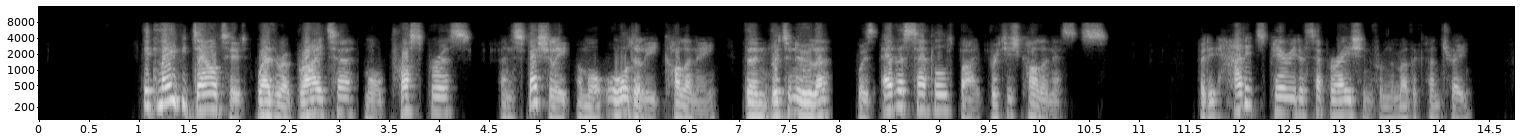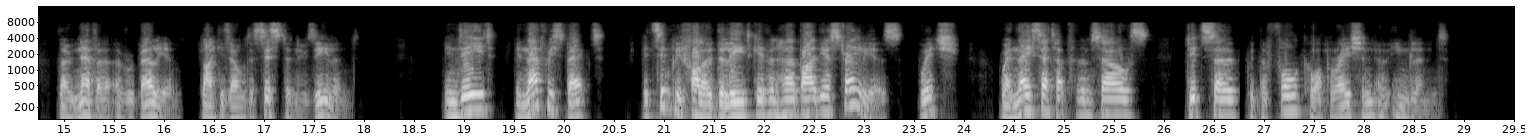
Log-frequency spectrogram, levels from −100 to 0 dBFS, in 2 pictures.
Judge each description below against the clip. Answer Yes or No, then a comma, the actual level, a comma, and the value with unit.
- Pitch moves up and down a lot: Yes, wide, 6.4 semitones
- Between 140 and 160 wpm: Yes, average, 150 wpm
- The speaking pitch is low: Yes, low, 130 Hz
